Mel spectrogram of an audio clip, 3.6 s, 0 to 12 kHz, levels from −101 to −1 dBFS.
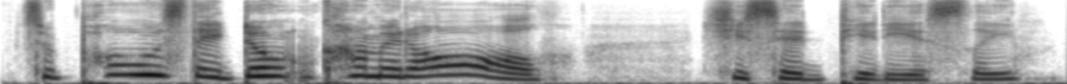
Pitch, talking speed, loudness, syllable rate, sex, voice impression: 280 Hz, 150 wpm, -19 LUFS, 4.5 syllables/s, female, very feminine, young, very thin, tensed, powerful, very bright, hard, very clear, very fluent, slightly raspy, slightly cute, cool, slightly intellectual, very refreshing, sincere, friendly, reassuring, very unique, elegant, slightly sweet, very strict, very intense, very sharp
